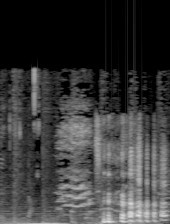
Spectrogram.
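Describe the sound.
A cat gives a drawn-out meow, then a person starts talking over the remaining moments, with a low hum in the background.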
